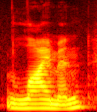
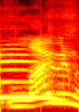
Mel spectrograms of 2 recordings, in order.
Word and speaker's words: Lyman: What do we think? Or should it rhyme with Hyman? – Lyman Baum. – Lyman Baum.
